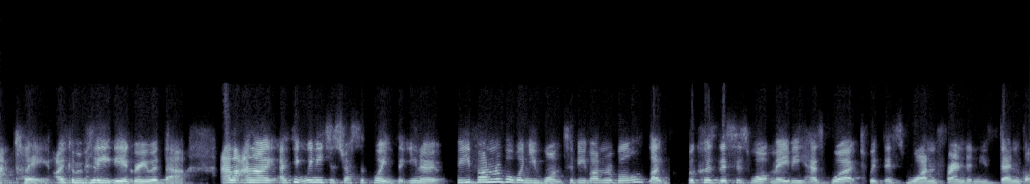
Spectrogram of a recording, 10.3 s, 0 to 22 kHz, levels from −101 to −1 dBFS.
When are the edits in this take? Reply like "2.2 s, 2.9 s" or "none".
6.7 s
